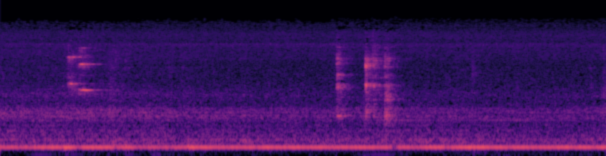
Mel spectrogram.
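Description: Crockery clinking: one ringing clink about a second in, then a few quick clinks of a plate and metal spoon near the middle, over a steady low hum.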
